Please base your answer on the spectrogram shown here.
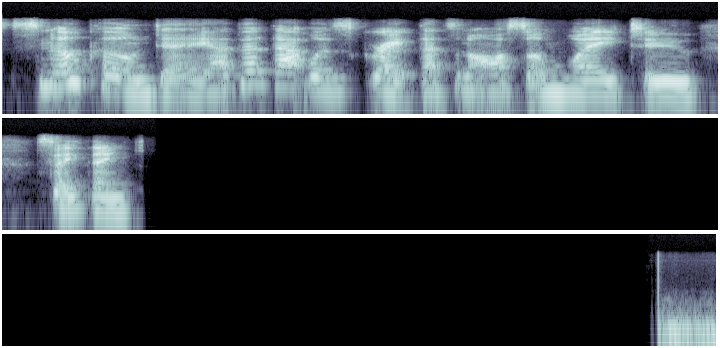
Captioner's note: sound muted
